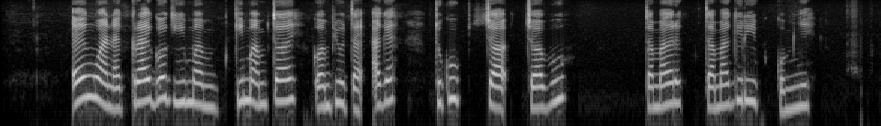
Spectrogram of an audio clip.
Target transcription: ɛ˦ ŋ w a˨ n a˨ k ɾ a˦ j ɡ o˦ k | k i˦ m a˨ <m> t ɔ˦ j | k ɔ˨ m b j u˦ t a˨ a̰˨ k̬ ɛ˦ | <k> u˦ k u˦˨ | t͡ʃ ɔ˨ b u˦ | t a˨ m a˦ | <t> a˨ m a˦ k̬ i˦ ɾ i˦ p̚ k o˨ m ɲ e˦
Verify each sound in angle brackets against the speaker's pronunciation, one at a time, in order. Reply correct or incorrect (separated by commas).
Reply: correct, incorrect, correct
